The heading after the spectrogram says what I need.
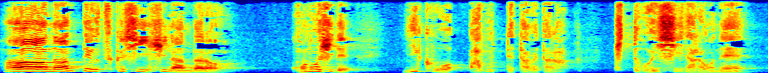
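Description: A nagging, greedy old wife from a folk tale, put on by a male preacher speaks in a raised, shrill voice. Her pitch swoops widely as she coaxes and scolds. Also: big pitch swings, normal speed. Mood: dreamy. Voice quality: high, shrill when upset. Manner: coaxing, then shrieking. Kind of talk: folk tale told in a sermon.

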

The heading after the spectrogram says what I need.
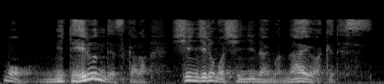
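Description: A man's voice: mid-range voice, big pitch swings, quick pace, gravelly, mellow. A man preaching a sermon as pastor, emphatic and full of rhetorical questions.

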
